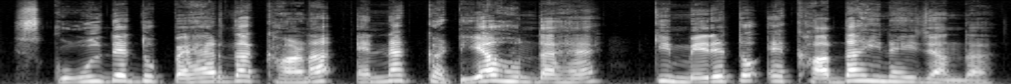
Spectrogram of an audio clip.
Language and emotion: Punjabi, disgusted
